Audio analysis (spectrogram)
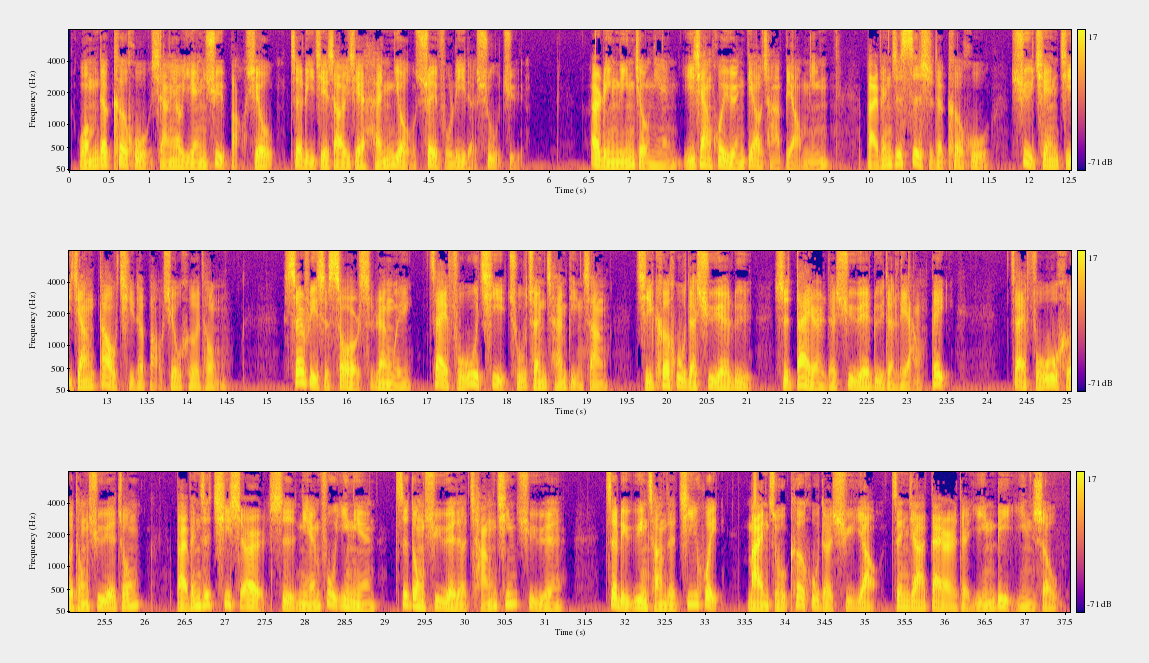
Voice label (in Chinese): CHINESE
